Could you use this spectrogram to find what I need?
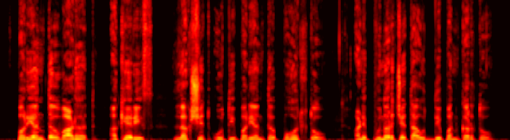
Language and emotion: Marathi, neutral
